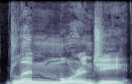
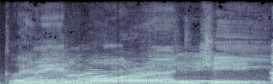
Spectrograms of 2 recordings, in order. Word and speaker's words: Glenmorangie: Morangie, okay. – Rhymes with orangey.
